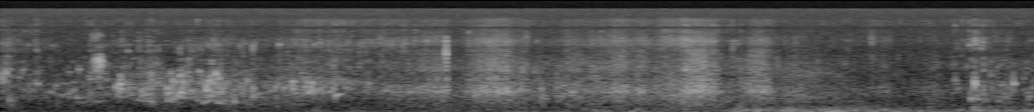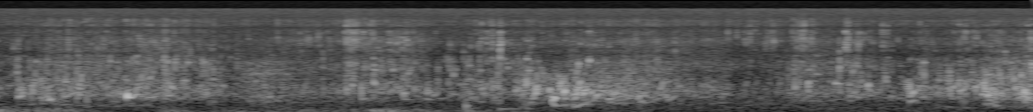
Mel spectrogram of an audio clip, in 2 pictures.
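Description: A wooden paddle stroking through the water beside a log raft: splashing and sloshing that swells with each stroke, about every two to three seconds.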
